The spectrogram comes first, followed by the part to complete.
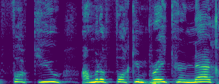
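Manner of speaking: enraged screaming, pitched very high. Retelling the other fighter yelling back after being broken up, retelling a furious yell. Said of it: "Zach's yelling back".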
